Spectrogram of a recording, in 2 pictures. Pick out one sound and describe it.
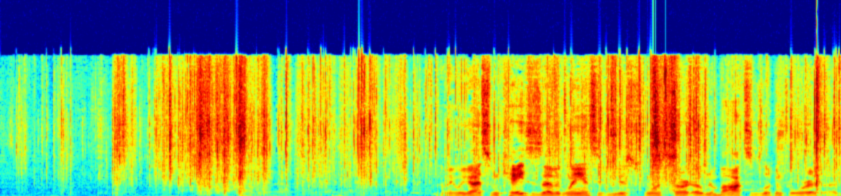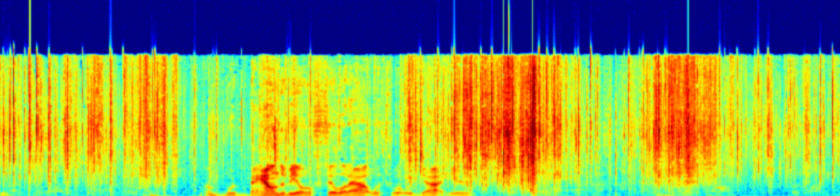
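Foil wrappers crinkle and rustle as they are torn open by hand.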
